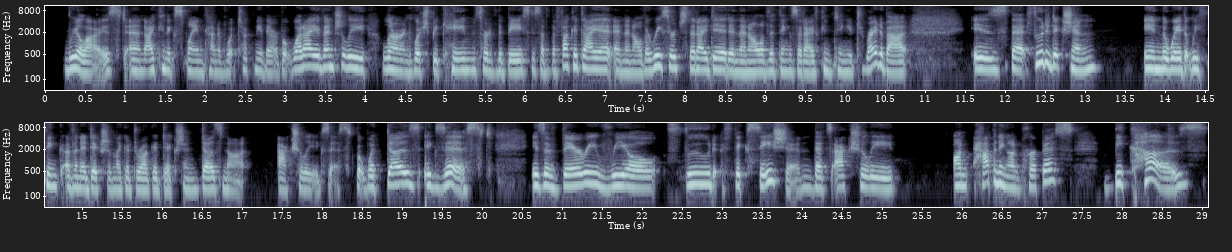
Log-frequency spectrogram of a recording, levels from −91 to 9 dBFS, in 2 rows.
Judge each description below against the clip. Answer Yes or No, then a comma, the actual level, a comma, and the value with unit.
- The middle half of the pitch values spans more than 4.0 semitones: No, average, 3.7 semitones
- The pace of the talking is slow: No, average, 175 wpm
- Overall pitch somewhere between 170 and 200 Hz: Yes, medium, 185 Hz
